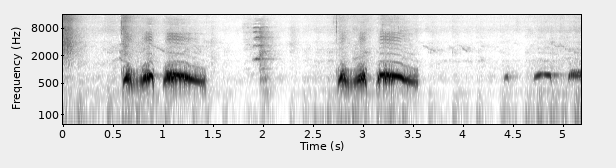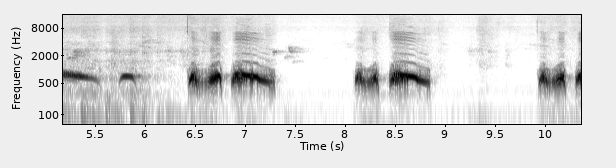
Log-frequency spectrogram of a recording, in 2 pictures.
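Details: A female spotted dove calls to arouse a male, cooing in phrases about every two seconds: a quick doubled coo then a longer falling croo, with softer drawn-out descending coos in the middle and faint low rumble.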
